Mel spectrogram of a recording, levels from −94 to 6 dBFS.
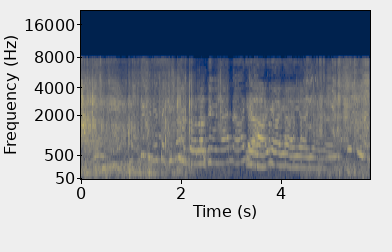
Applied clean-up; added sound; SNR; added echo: none; Sliding door; 0 dB; reverberation time 1.0 s.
